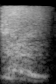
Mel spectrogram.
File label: "yeah", group of men; ooh ahh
